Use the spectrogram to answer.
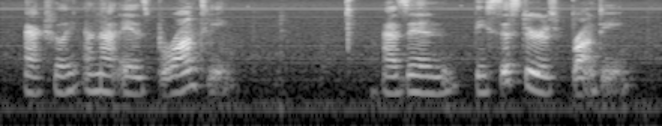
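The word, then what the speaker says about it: Brontë: not an um out it is a diasis and it just means that you should pronounce the E Bronte which leads me to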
